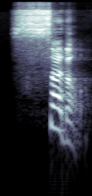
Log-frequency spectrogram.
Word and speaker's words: subtle: you've got it now we also have a silent B so we pronounce this word SLE SLE subtle subtle okay so this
